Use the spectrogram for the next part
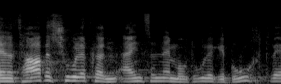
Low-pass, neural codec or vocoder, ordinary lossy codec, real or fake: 14.4 kHz; codec, 44.1 kHz, 7.8 kbps, Pupu-Codec; MP3, 48 kbps; fake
